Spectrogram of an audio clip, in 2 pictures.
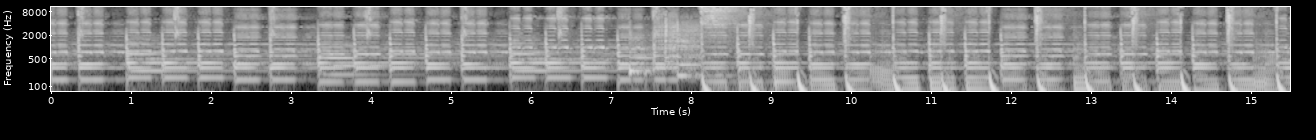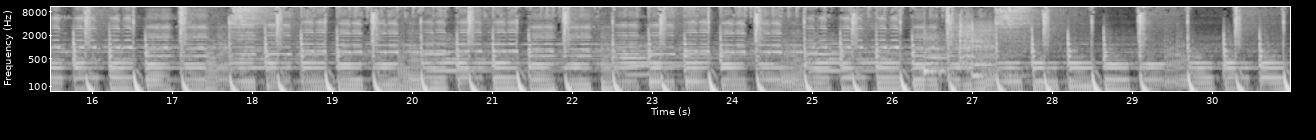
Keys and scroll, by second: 24.0 ctrl+d, 28.3 Delete.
